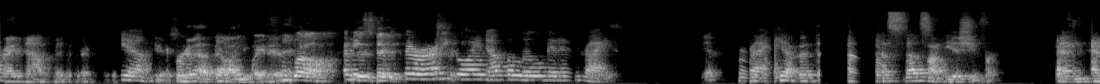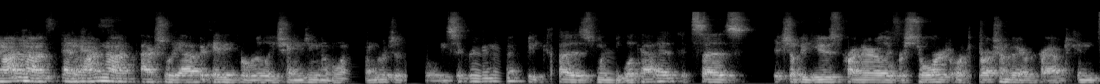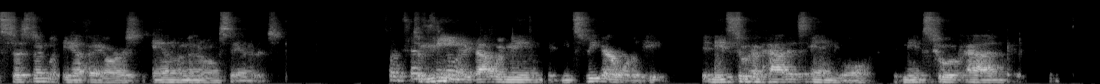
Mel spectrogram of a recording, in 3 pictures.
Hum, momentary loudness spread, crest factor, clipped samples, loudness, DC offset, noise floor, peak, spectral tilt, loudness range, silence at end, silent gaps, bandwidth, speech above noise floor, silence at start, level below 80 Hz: none; 13 LU; 16 dB; under 0.1%; -22 LUFS; under 0.1%; -75 dBFS; -6 dBFS; -5.5 dB/octave; 7 LU; 0.4 s; 8.38-8.45 s, 8.64-8.74 s; 12.5 kHz; 54 dB; 0 s; -60 dBFS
